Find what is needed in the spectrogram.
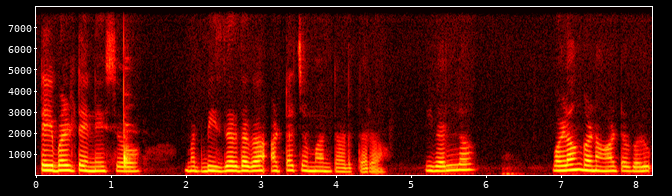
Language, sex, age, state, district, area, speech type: Kannada, female, 18-30, Karnataka, Bidar, urban, spontaneous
